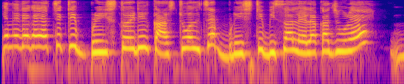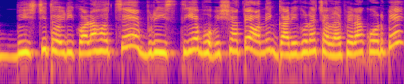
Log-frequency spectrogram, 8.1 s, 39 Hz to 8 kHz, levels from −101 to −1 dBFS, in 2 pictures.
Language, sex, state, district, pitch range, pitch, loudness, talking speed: Bengali, female, Jharkhand, Jamtara, 285-375 Hz, 310 Hz, -11 LUFS, 215 wpm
